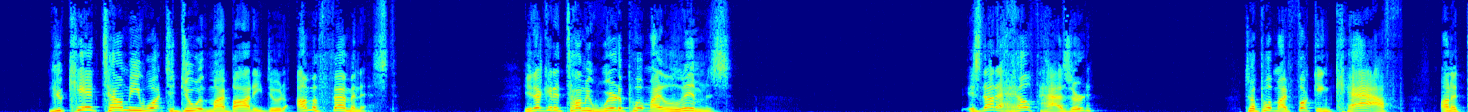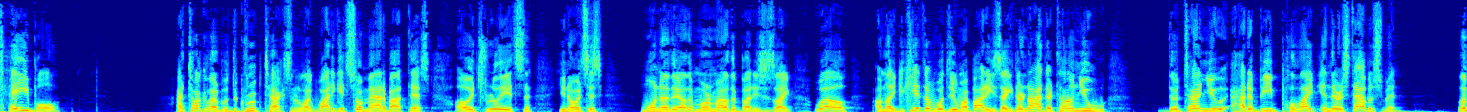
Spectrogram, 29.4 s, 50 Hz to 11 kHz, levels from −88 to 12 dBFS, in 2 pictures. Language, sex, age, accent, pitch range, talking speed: English, male, 30-49, American, 165-225 Hz, 220 wpm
